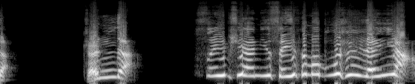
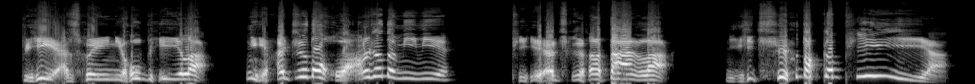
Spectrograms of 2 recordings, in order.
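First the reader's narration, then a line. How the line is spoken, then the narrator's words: Loud mocking laughter. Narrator (Chinese): 新五贤大笑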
